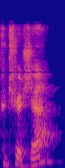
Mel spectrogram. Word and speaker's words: Patrizia: I'm Patrizia, pronounced Patricia.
